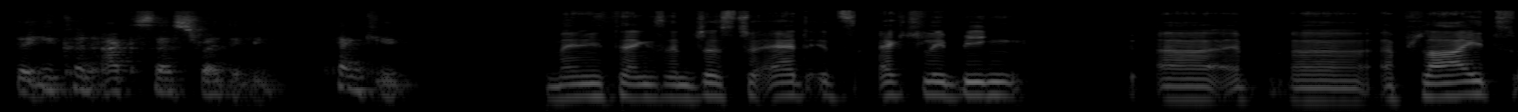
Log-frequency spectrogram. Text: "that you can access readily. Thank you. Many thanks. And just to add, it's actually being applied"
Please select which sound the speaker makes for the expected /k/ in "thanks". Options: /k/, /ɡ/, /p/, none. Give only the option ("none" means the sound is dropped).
none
